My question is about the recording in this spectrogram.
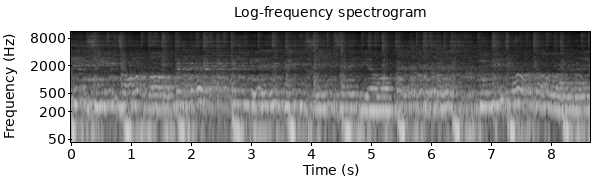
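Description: Live Kurdish music: a male singer into a microphone, backed by keyboard, over a steady low drum beat.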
